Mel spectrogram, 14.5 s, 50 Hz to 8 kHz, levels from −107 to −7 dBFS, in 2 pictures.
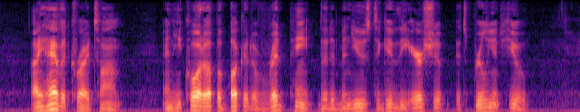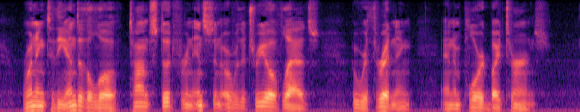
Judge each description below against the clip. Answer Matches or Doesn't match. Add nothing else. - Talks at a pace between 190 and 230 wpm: Matches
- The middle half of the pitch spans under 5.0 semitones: Matches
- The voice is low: Matches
